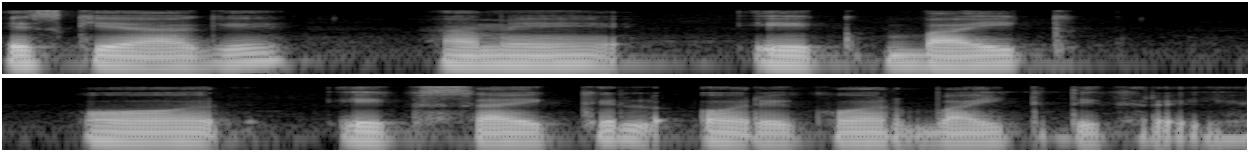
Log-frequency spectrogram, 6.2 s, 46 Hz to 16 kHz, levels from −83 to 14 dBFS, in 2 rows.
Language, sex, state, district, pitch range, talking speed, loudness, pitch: Hindi, male, Gujarat, Valsad, 100-105 Hz, 145 wpm, -20 LUFS, 100 Hz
